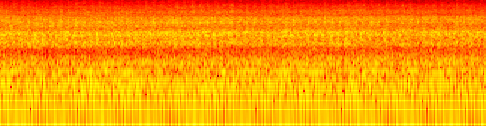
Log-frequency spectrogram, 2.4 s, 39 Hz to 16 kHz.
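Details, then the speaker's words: Harbor Freight Predator 11,500 W inverter generator on propane, microwave running, 3.4 kW load, under half capacity: smooth even drone, engine kicks up slightly, steady low pulse, no hunting; normal running under load. "We're at 3.4 kilowatts now. So the motor did kick up a little bit. We're not even at halfway."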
